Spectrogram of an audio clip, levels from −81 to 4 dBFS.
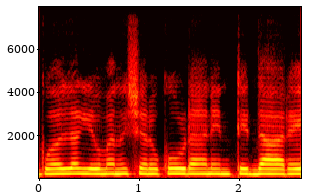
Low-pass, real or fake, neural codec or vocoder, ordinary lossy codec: none; fake; codec, 16 kHz, 1 kbps, FunCodec, trained on LibriTTS, 50 frames a second; none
